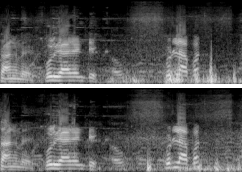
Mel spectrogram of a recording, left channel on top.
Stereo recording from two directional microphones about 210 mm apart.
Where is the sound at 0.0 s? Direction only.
Centre (ahead or behind).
